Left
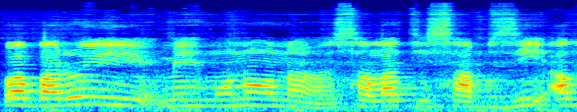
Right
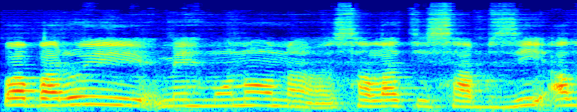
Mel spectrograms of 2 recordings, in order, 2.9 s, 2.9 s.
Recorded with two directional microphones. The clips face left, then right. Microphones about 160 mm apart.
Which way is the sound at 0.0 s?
15° right (ahead or behind).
